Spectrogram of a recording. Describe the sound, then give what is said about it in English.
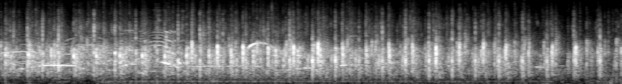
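A crowd at a church service breaks into steady applause after a prayer, dense overlapping claps filling the whole stretch at an even, moderate loudness with a faint murmur of voices underneath. “Excellent. Clap.”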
